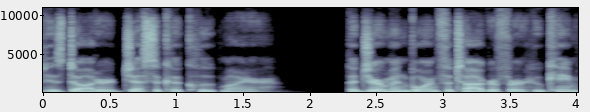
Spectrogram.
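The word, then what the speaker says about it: Kluetmeier: Mr. Klutmeier, pronounced Klutmeier, shot generations of American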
